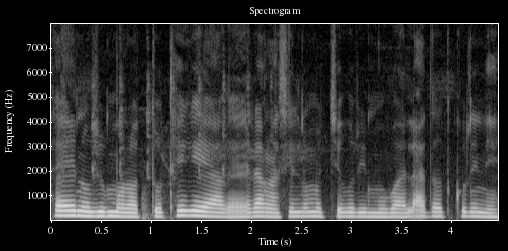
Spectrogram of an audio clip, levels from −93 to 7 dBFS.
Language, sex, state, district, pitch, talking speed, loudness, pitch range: Chakma, female, Tripura, Dhalai, 170 Hz, 145 wpm, -15 LUFS, 160-175 Hz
